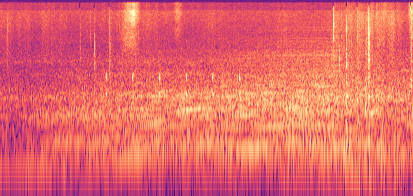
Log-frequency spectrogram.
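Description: A Nissan Qashqai crossover SUV with a manual gearbox accelerates hard through the gears, its engine note rising steadily in pitch with each gear, heard from inside the car over constant road and wind noise.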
